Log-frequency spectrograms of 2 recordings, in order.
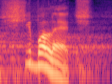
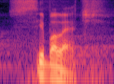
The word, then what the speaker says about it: chibolete: eu não sou então fala a palavra chibolete como estava distante e foi distanciando da comunhão foi distanciando de Deus eles não conseguia falar mais chibolete eles pronunciavam sibolete é interessante querido Quando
